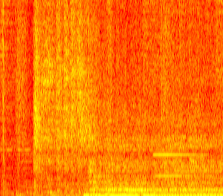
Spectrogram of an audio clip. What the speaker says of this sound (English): Then we're going to start the car.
